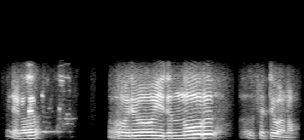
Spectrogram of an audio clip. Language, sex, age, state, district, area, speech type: Malayalam, female, 60+, Kerala, Wayanad, rural, conversation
